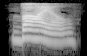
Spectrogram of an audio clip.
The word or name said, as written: bile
